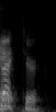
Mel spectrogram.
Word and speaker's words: Spectre: Yeah, you're saying it right. Okay. Spectre.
